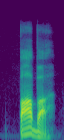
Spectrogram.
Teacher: The first ba has that strong falling fourth tone, but the second one, it's just a light, little unstressed puff of sound. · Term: neutral tone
